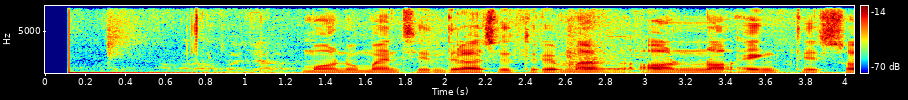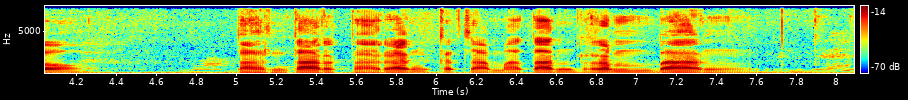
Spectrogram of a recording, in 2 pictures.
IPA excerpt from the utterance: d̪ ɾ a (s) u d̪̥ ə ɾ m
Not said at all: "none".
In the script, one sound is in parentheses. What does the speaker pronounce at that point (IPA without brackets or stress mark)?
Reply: s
